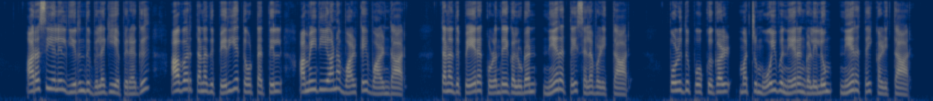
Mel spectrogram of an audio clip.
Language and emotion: Tamil, neutral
